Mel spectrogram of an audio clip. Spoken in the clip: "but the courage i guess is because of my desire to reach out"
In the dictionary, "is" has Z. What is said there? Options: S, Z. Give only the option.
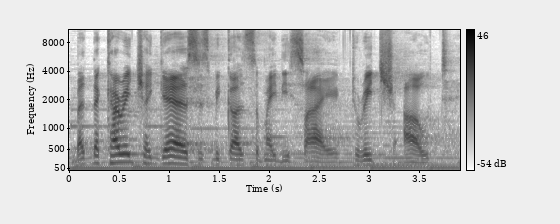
S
